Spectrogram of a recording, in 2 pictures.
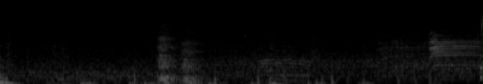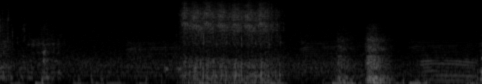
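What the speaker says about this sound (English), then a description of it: "Come on, little sheepy sheeps." Minecraft sheep bleat in several short, wavering, nasal calls scattered across the stretch, fairly close but quiet, with soft thumps and a burst of hissing noise between them.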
